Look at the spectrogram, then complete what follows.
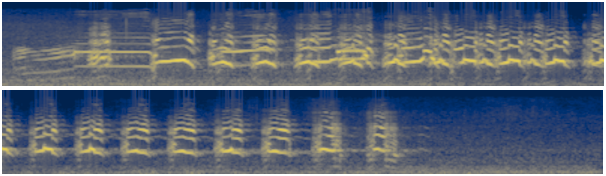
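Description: Herring gull giving its long call: a few rising, drawn-out notes, then a loud, fast series of short yelping calls, about three a second, that ends about a second before the close.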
